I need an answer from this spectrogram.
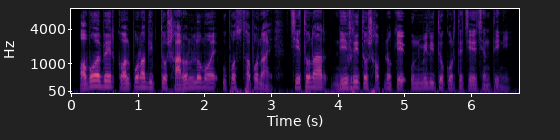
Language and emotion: Bengali, neutral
